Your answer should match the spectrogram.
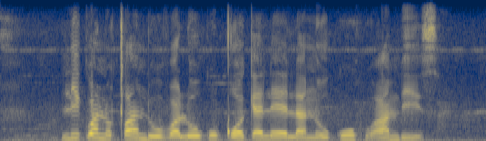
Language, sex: Xhosa, male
